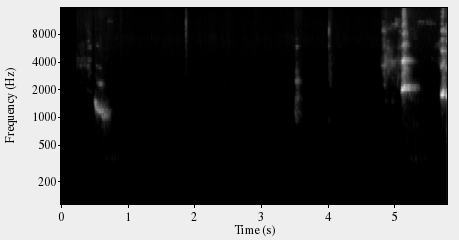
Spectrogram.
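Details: Roman and Blue, blenheim Cavalier King Charles Spaniel puppies aged six weeks, overnight indoors in their pen; a short soft falling whimper, a quiet pause, then two sharper, louder high yelps near the end.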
